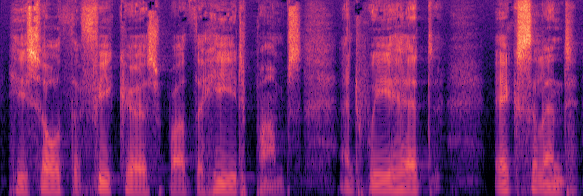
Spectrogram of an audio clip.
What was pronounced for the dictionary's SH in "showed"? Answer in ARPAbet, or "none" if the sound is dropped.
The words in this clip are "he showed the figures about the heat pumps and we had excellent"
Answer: S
